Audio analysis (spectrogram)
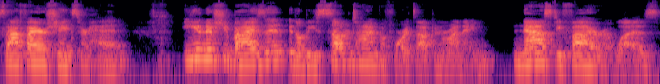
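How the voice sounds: This is a natural reading voice.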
